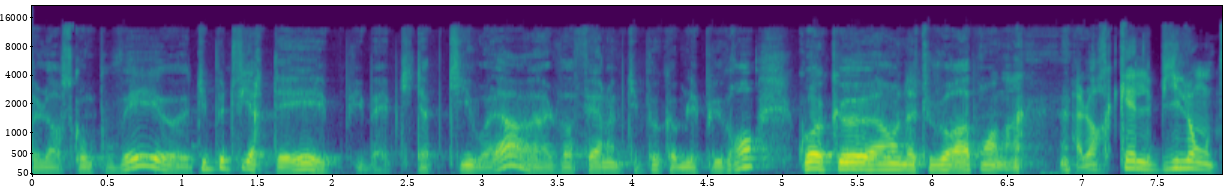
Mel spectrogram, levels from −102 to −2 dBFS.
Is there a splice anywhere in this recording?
no; 0 cuts

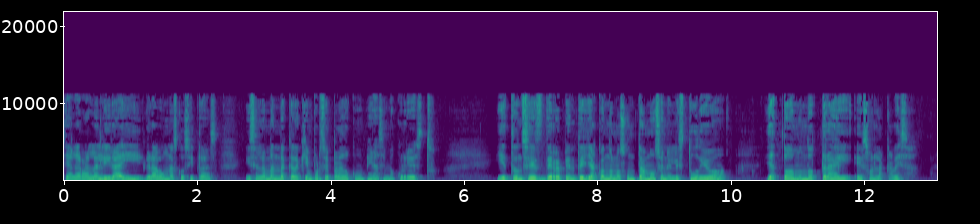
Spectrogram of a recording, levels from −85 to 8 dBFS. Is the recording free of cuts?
yes; 0 cuts

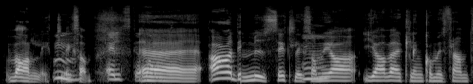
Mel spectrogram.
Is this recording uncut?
no; 1 cut; at 2.4 s

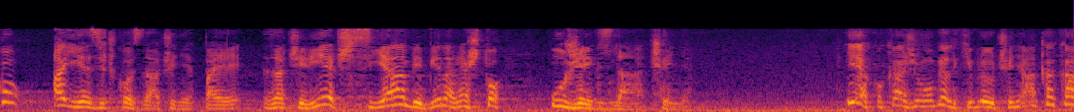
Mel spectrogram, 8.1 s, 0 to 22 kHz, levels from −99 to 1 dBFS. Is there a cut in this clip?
no; 0 cuts

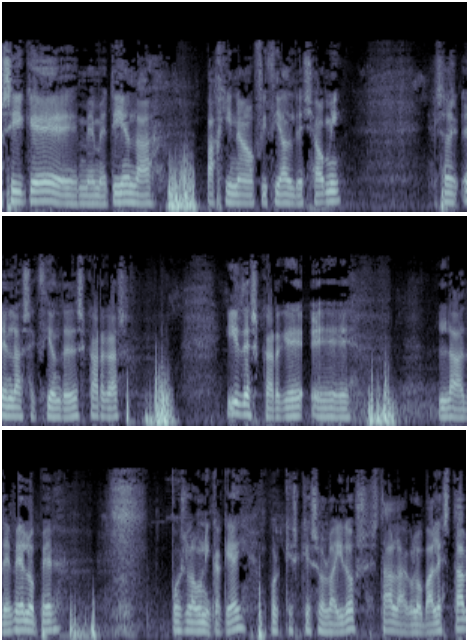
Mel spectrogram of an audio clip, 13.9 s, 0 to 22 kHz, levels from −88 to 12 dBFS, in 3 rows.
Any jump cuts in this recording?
no; 0 cuts

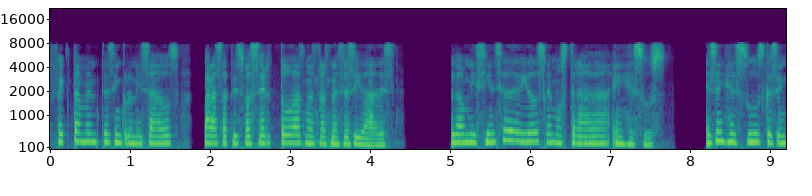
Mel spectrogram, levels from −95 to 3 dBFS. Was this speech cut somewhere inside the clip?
yes; 1 cut; at 6.2 s

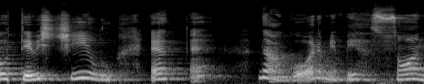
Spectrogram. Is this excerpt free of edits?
yes; 0 cuts

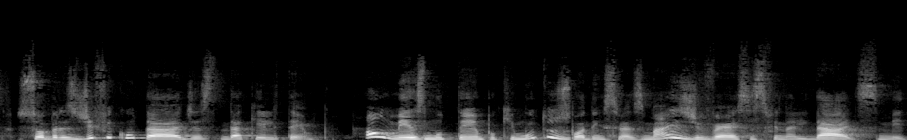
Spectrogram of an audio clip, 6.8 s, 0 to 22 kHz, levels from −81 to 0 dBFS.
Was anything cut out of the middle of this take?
yes; 3 cuts; at 2.5 s, 4.2 s, 4.6 s

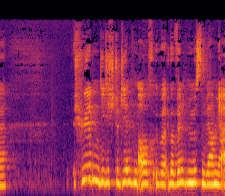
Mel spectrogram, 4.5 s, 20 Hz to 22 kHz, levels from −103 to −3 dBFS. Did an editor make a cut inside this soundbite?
yes; 2 cuts; at 2.8 s, 3.3 s

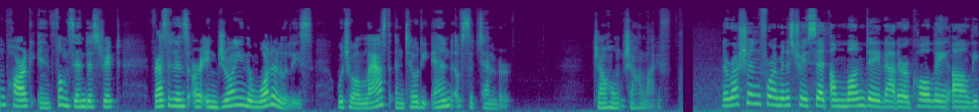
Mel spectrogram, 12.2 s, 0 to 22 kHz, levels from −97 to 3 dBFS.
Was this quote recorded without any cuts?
yes; 0 cuts

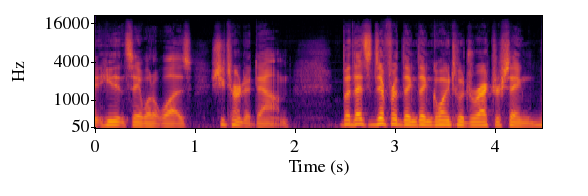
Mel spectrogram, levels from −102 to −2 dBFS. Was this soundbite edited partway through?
yes; 1 cut; at 3.2 s

